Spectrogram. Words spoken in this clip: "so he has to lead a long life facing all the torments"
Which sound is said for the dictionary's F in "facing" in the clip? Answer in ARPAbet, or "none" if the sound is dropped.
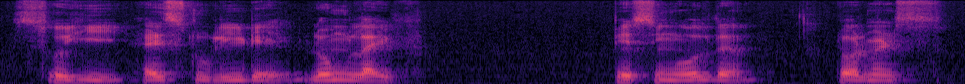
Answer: P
